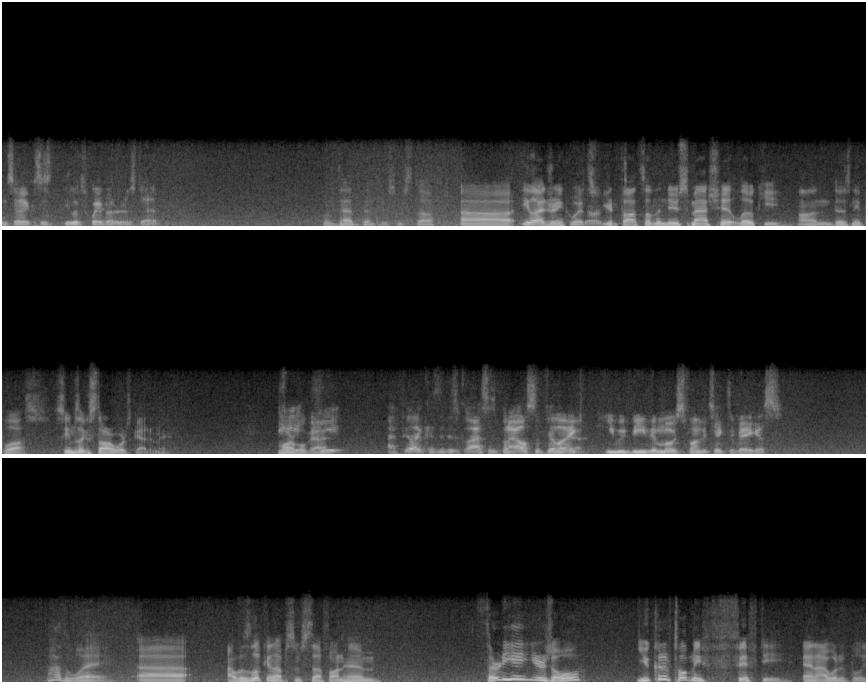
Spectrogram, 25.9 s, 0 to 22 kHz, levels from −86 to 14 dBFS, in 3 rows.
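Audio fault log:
throughout: gain pumping. The background noise sits about 30 dB below the speech. The level swings by roughly 10 dB. The likely cause is gain set too high, with a fast limiter pulling it down.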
